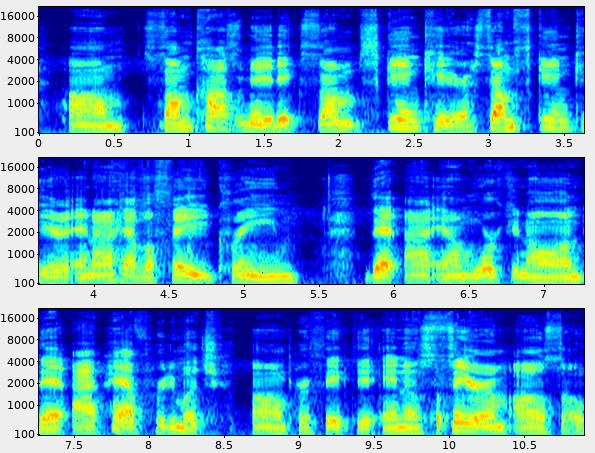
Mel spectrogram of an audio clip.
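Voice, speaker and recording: With a strong Southern US accent, a woman at a fairly low pitch talks at a fairly slow pace with lively intonation. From US South. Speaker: beauty vlogger. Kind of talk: casual Q&A vlog. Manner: chatty, talkative.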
